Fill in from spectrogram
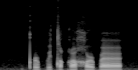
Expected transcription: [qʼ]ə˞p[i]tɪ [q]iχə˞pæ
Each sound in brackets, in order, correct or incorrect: incorrect, incorrect, correct

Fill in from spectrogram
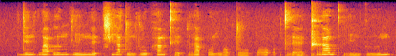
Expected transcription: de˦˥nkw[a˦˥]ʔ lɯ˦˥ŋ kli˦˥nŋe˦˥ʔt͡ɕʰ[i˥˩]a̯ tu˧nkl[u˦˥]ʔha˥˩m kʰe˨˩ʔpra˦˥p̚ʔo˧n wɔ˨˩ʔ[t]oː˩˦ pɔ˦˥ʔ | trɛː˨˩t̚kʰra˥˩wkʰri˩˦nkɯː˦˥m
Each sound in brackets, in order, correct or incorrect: correct, correct, correct, correct

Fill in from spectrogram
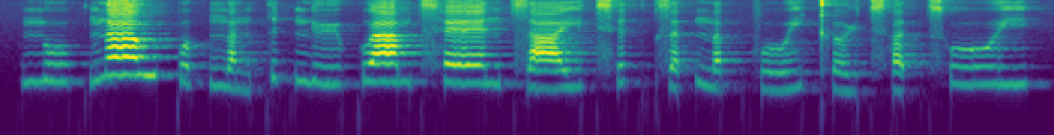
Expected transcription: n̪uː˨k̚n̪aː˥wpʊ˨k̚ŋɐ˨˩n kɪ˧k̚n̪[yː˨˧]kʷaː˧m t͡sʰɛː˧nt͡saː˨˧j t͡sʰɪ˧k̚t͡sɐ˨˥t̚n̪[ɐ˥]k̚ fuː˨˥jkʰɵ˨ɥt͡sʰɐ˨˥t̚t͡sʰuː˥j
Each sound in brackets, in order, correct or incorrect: incorrect, incorrect

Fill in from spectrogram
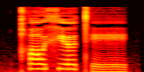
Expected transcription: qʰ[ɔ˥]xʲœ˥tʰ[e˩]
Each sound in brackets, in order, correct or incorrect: correct, correct

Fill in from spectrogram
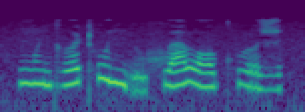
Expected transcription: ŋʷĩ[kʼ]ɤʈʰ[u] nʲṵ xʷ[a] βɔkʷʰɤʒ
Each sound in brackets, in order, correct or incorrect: incorrect, correct, correct

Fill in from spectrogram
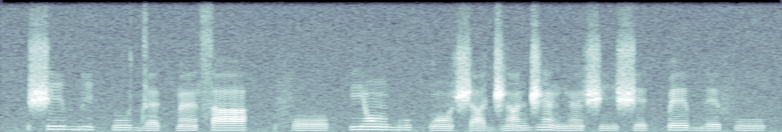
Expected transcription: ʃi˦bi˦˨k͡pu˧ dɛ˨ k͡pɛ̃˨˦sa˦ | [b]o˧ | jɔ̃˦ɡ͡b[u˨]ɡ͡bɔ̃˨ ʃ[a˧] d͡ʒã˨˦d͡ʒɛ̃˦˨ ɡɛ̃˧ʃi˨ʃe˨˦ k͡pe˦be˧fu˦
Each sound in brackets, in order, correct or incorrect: incorrect, incorrect, incorrect

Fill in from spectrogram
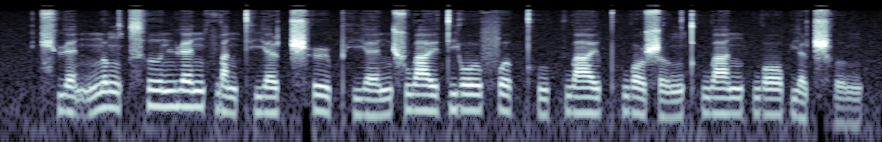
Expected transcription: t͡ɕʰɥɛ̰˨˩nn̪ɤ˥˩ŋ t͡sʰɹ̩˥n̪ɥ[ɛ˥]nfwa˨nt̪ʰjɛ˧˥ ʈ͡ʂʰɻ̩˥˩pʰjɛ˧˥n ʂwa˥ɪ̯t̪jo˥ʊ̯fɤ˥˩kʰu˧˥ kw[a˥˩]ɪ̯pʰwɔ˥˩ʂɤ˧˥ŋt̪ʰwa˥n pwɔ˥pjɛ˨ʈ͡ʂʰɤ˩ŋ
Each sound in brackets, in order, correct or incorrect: correct, incorrect

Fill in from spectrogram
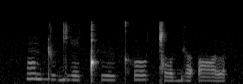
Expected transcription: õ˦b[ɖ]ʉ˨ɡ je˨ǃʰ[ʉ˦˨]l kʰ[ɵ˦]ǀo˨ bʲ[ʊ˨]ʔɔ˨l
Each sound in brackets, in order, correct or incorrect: correct, incorrect, incorrect, incorrect

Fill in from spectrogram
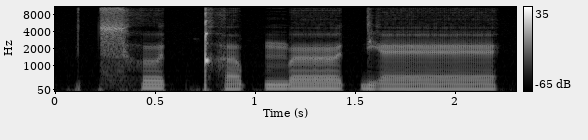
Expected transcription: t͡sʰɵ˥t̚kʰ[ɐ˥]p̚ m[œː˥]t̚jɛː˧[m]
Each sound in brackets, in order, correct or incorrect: incorrect, correct, incorrect

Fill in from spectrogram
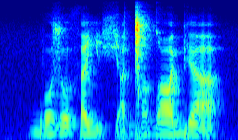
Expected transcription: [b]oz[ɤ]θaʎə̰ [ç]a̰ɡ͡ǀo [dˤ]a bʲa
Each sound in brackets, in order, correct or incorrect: correct, incorrect, correct, correct

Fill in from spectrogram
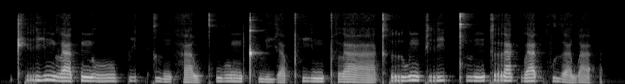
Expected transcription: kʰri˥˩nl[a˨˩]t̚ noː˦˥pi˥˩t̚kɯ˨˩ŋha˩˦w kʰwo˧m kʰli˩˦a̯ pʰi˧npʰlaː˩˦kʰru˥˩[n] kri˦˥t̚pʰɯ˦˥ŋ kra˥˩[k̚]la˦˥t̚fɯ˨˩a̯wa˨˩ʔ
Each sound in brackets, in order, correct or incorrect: incorrect, correct, correct

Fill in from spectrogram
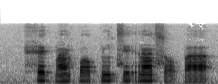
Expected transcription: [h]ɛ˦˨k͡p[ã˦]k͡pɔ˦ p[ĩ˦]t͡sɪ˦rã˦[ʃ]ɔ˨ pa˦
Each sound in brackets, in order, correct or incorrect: correct, correct, correct, incorrect

